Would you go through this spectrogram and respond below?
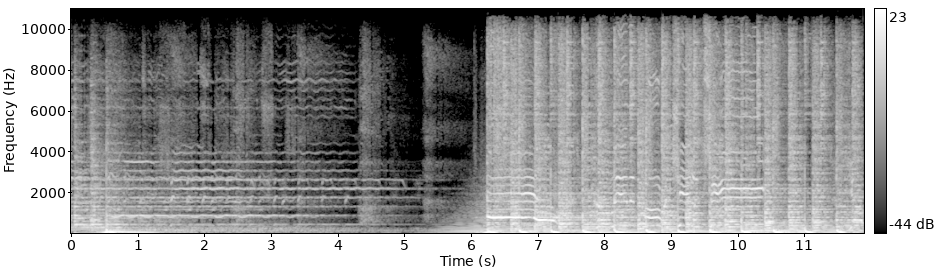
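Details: Pop music plays throughout, with a quieter tonal passage that dips briefly near five seconds before a loud, rhythmic beat with sung melody takes over.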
